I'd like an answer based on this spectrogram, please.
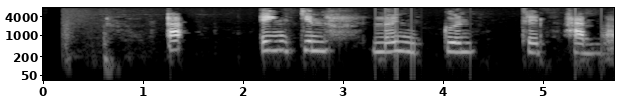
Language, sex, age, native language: Icelandic, female, 6, Icelandic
